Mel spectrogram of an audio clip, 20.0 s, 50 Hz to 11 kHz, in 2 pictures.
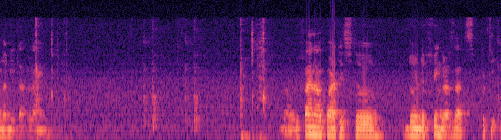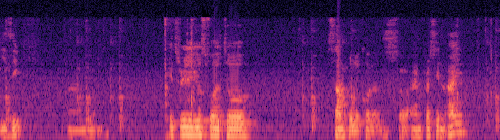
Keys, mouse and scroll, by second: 1.0 ctrl+-, 1.2 ctrl+-, 2.5 click, 5.0 ctrl+=, 5.1 typing, 6.1 scroll down 1, 6.7 scroll up 1, 9.6 click, 13.5 typing, 14.9-15.8 scroll up 1, 15.8 click, 19.0 l, 19.5 click, 19.5 l.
